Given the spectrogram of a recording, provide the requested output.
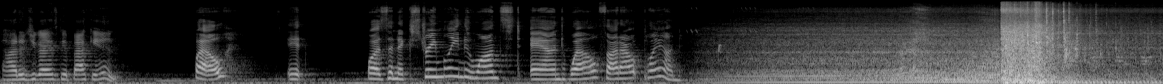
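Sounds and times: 
speech: 0.0s - 1.3s, 2.0s - 7.2s
car engine rumbling: 6.8s - 11.6s
debris rattling and clattering: 7.0s - 11.6s.

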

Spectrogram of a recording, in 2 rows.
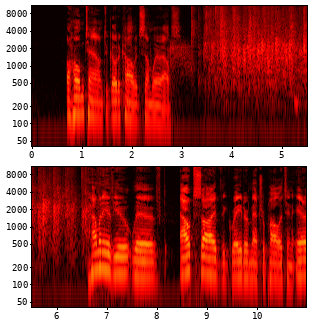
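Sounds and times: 
speech: 0.7s - 3.6s, 6.6s - 10.9s
audience applause: 3.2s - 6.8s.

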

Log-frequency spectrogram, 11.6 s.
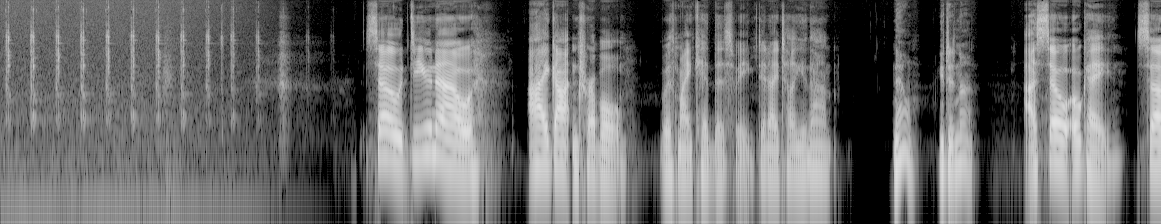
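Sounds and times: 
ticking timer: 0.0s - 3.3s
speech: 3.8s - 11.5s.

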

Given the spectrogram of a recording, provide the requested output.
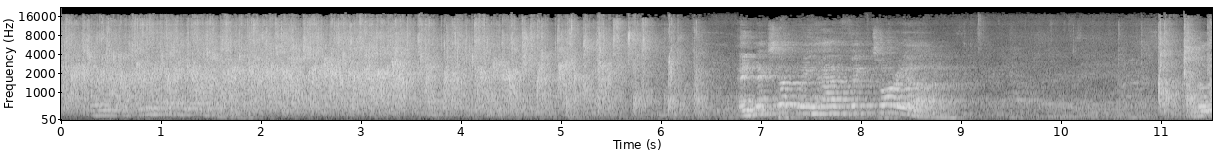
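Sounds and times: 
crowd applauding: 0.0s - 6.6s, 10.8s - 11.5s
speech: 6.8s - 8.9s.

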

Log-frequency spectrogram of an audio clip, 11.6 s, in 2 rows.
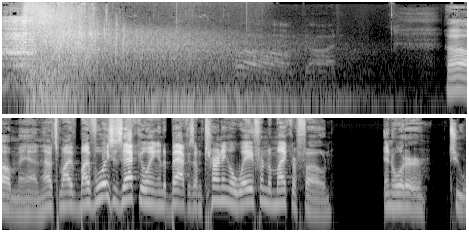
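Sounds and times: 
bomb explosion sound effect: 0.0s - 5.5s
speech: 5.6s - 10.0s, 10.6s - 11.6s.

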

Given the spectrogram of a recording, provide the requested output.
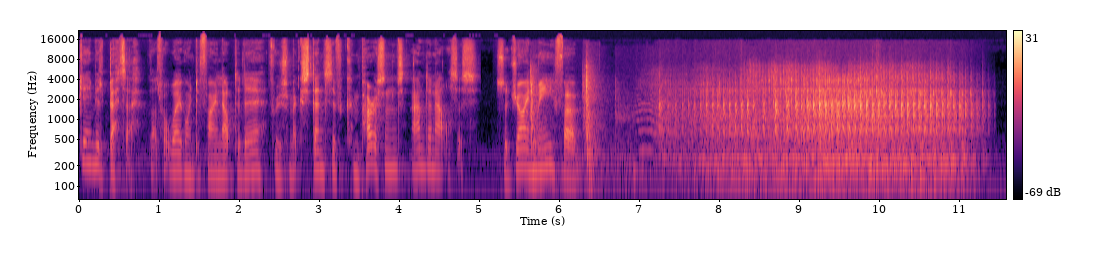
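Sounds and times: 
speech: 0.0s - 6.6s
loud door swinging shut: 5.6s - 11.3s.

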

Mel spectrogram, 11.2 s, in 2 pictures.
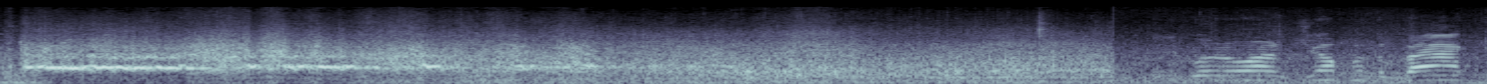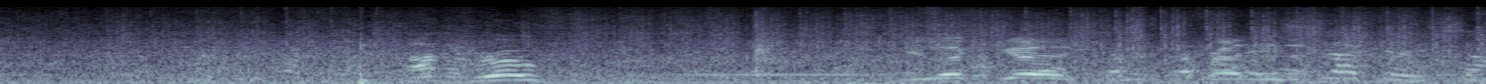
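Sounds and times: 
tires skidding on a new electric Hummer being test driven in Michigan: 0.0s - 4.2s
speech: 4.9s - 5.7s, 7.1s - 7.8s, 9.1s - 11.1s.

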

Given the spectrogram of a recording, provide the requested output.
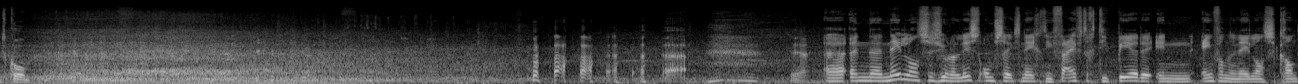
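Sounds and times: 
speech: 0.1s - 0.4s, 5.3s - 12.9s
vehicle driving past: 0.2s - 5.2s
laughter: 5.2s - 7.4s.

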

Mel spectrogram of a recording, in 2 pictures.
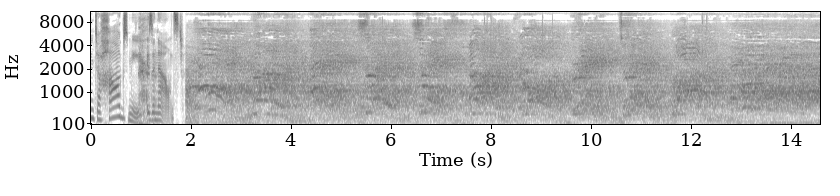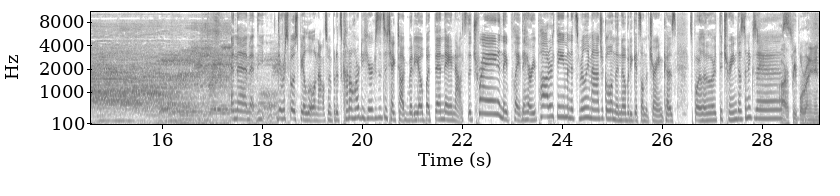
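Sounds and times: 
speech: 0.0s - 2.4s, 17.4s - 29.1s
large crowd at a station chanting a countdown: 1.9s - 18.3s.

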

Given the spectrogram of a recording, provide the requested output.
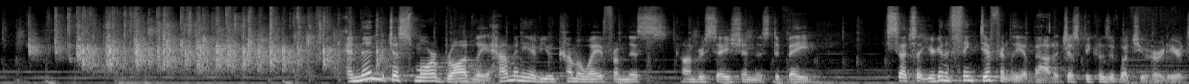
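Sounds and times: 
audience applause: 0.3s - 3.9s
speech: 3.5s - 8.4s, 9.0s - 11.8s.

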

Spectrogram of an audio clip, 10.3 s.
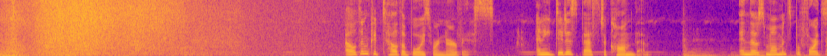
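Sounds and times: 
ocean waves at night: 0.0s - 5.5s
speech: 4.4s - 6.1s, 6.7s - 8.6s, 9.2s - 10.3s.

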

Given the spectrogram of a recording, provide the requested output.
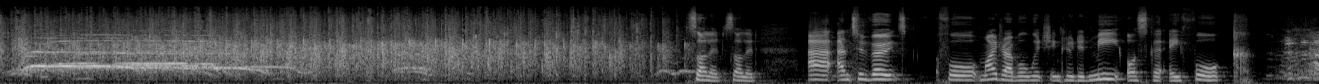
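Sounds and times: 
audience clapping to vote: 0.0s - 7.0s
speech: 6.9s - 12.6s
laughter: 12.7s - 13.1s.

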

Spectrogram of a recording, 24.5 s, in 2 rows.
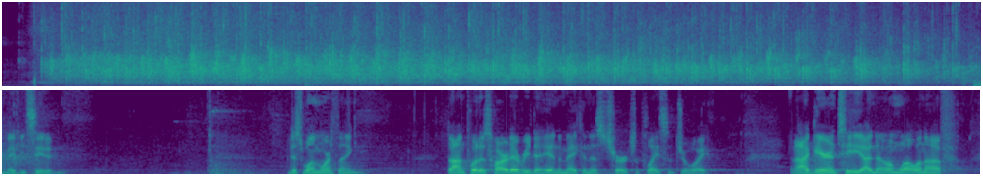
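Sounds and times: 
audience applause: 0.2s - 12.6s
speech: 12.3s - 13.0s, 15.8s - 16.8s, 17.8s - 21.2s, 22.1s - 24.2s.

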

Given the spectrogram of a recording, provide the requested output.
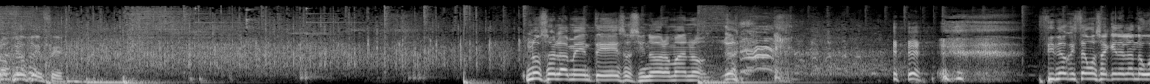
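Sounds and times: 
audience applause: 0.0s - 5.6s
speech: 0.2s - 0.8s, 5.3s - 8.1s, 8.9s - 11.4s
laughter: 7.0s - 10.1s.

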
